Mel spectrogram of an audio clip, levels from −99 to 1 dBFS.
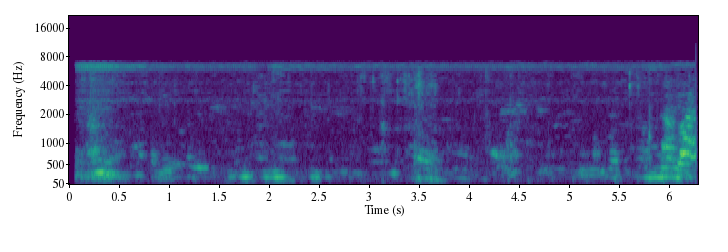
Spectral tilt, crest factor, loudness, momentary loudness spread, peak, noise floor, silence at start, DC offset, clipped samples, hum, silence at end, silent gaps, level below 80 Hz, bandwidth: -3.5 dB/octave; 26 dB; -42 LUFS; 21 LU; -14 dBFS; -61 dBFS; 0.05 s; under 0.1%; under 0.1%; none; 0 s; none; -80 dBFS; 7.2 kHz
